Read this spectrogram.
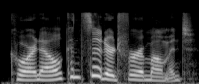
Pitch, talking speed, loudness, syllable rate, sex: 230 Hz, 150 wpm, -16 LUFS, 6.2 syllables/s, female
